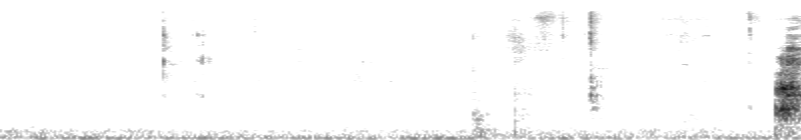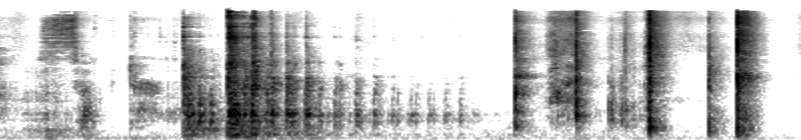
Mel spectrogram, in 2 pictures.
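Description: Near silence while a clear stamp on an acrylic block is pressed onto card stock. From about four seconds in comes a quick run of sharp clicks and rustles as the stamp block and small craft tools are handled on the desk, mixed with soft whispering.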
